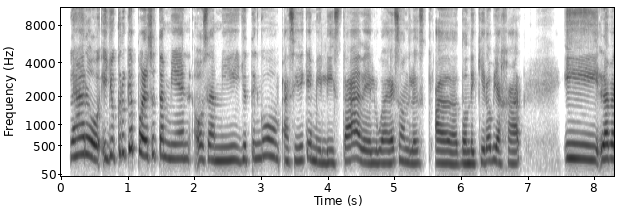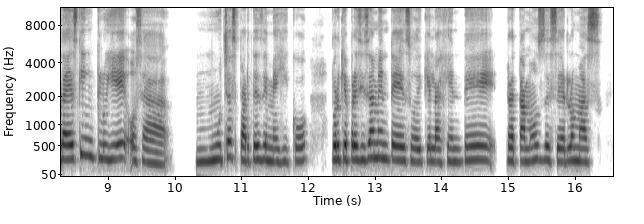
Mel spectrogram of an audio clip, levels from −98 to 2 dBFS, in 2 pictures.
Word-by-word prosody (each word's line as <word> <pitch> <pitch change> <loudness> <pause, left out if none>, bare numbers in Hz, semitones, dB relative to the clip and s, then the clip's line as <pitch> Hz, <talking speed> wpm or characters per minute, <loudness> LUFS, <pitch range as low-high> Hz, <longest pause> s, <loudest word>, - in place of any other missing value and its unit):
Claro, 315 -3 +4
y 275 - -2
yo 315 +2 -3
creo 360 +3 -4
que 445 - +3
por 385 -6 +5
eso 315 +2 +2
también, 265 -4 -2
o - - -2
sea, 255 0 0
a 245 - -2
mí, 235 0 -1
yo 250 +1 -5
tengo 285 +2 -3
así 235 0 -1
de 240 - -4
que 270 -1 -4
mi 215 -3 -3
lista 215 +6 -1
de 200 -2 -1
lugares 200 +2 -1
a - - -3
donde 215 -2 -5
les 195 -1 -4
a 195 -2 0
donde 195 0 0
quiero 220 +2 -3
viajar, 200 -3 -3 0.6
y 260 -3 +1
la 260 - +7
verdad 260 -1 +5
es 260 - +7
que - - -2
incluye, 270 -4 -2
o - - -3
sea, 200 -5 -4 0.4
muchas 245 +6 0
partes 245 +1 +2
de 250 -1 0
México, 230 +2 -5 0.3
porque, 255 +1 +6
precisamente 255 0 +2
eso, 230 -1 0
de 215 0 -3
que 230 +1 -4
la 220 -1 -1
gente 240 +3 -3
tratamos 230 +1 0
de 245 - +1
ser 225 -1 +3
lo 240 - 0
más 220 -1 +2
240 Hz, 190 wpm, -25 LUFS, 220-265 Hz, 0.6 s, la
